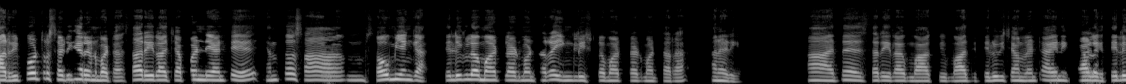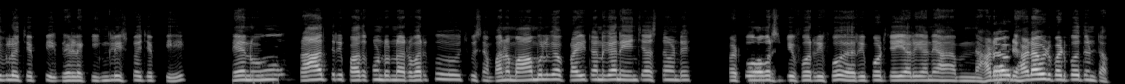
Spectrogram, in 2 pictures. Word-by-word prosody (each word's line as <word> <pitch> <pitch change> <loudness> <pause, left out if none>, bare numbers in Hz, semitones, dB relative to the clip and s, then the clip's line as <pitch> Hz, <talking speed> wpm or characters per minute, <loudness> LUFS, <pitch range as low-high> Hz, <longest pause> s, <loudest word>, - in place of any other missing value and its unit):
రిపోర్టర్సడిగారనమాట. 215 -4 +2 0.2
సారిలా 210 -1 +4
చెప్పండి 205 +1 +1
అంటే, 195 +1 -1 0.3
ఎంతో 210 +5 -3
సా 200 0 0 0.3
హ్మ్, 195 0 -6
సౌమ్యంగా 215 -2 +3 0.2
తెలుగులో 220 +2 +3
మాట్లాడమంటారా? 195 0 -2
ఇంగ్లీష్‌లో 185 -1 -4
మాట్లాడమంటారా? 165 -2 -6 0.3
అని 180 -1 -2
అడిగారు. 135 -6 -9 0.7
ఆ! - - 0 0.2
అయితే, 175 +4 -3 0.2
సరే. 185 0 -3
ఇలాగ 175 0 -2
మాకు 165 +1 -3
మాది 165 -1 -2
తెలుగు 185 +1 -2
ఛానెలంటే, 175 0 -4
ఆయనకి 190 -3 -2
వాళ్ళకి 185 -3 +1
తెలుగులో 205 +1 +1
చెప్పి, 185 +1 -4
వీళ్ళకి 180 0 -1
ఇంగ్లీష్‌లో 195 0 -3
చెప్పి, 180 -3 -7 0.6
నేను 205 0 +3 0.5
రాత్రి 225 +2 +4
11:30 205 0 +1
వరకు 210 +5 -4 0.2
చూసాం. 195 -4 -8
మనం 195 +3 +1
మామూలుగా 225 +3 +3
ఫ్లైటనగానే 215 +1 +2
ఏం 205 - -1
చేస్తావండి? 210 0 -2 0.4
ఆ - - +1
2 195 - 0
అవర్స్ 195 -4 +1
బిఫోర్ 195 +1 -1
రిపో 195 +3 -2 0.3
రిపోర్ట్ 190 +1 -2
చేయాలి 190 0 +3
అని, 195 0 -1
ఆహ్, 180 -1 -1
హ్మ్. 170 -2 -3
హడావిడి, 205 +2 +5
హడావిడి 230 +2 +7
పడిపోతుంటాం. 210 - 0
195 Hz, 140 wpm, -23 LUFS, 180-210 Hz, 0.7 s, హడావిడి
